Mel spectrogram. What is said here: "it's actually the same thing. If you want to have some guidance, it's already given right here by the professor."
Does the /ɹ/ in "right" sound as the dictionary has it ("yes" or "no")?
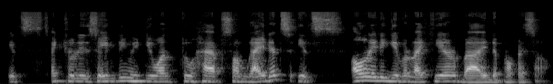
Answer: no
